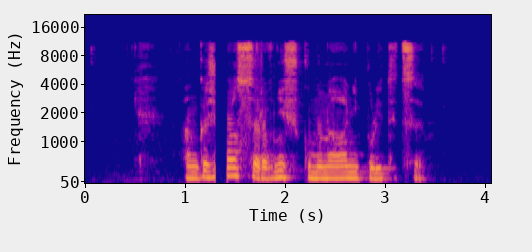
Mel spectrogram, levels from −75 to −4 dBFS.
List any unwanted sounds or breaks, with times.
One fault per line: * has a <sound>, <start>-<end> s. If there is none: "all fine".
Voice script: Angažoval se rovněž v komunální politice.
* has a dropout, 1.3-1.4 s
